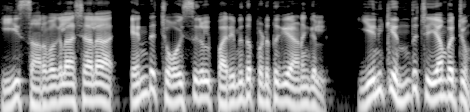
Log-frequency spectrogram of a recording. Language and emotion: Malayalam, angry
